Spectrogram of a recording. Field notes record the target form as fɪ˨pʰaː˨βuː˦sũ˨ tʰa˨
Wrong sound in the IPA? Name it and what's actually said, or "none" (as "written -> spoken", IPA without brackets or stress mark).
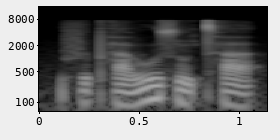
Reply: aː˨ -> a˨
